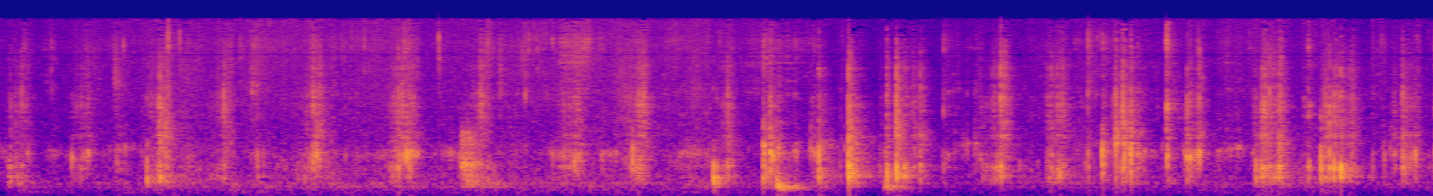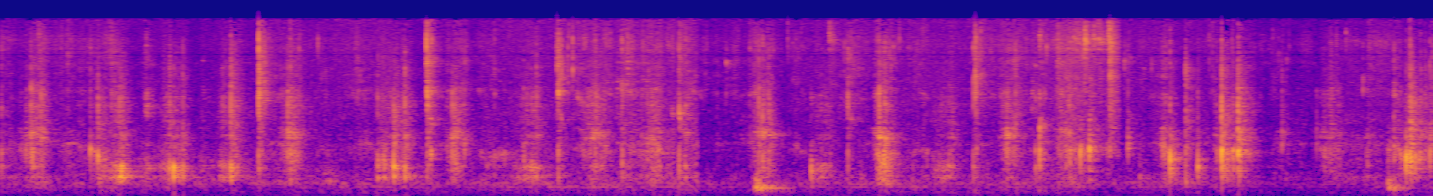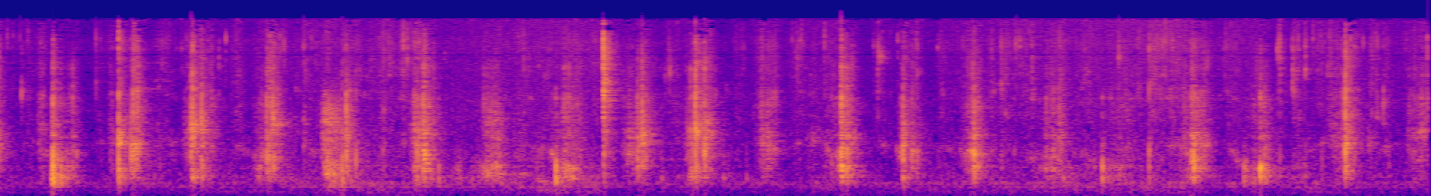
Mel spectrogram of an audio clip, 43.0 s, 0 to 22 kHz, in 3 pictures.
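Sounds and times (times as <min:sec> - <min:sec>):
dog crunching food: 0:00.0 - 0:42.9.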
